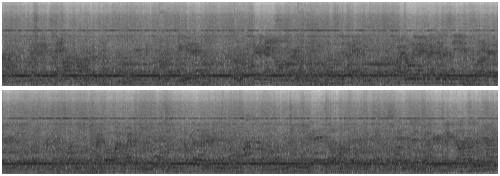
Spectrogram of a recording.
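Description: Men, women and children chatter in an echoing hall.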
